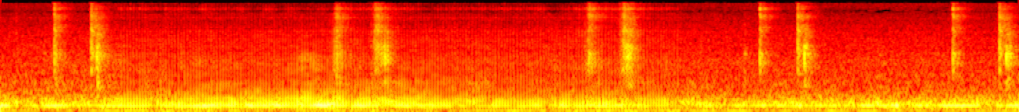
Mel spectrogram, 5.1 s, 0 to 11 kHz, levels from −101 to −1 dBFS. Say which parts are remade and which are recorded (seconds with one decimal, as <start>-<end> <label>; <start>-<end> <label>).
0.0-0.6 recorded; 0.6-3.4 remade; 3.4-5.1 recorded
